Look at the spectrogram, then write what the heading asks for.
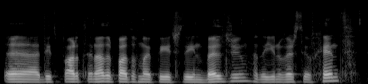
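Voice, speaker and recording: A man in his thirties with a Greek accent, answering interview questions with many hesitant pauses and fillers. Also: mid-range voice, steady tone, clear, resonant tone, no echo, studio quality. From Greece. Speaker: interview guest, engineering professor.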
